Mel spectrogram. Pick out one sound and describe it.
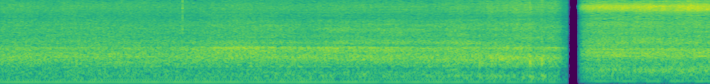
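A heavy truck drives past on a highway with a steady engine roar.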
